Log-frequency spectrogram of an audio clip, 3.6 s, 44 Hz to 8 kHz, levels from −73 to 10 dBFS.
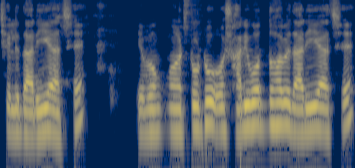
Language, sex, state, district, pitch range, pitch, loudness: Bengali, male, West Bengal, Dakshin Dinajpur, 135-165 Hz, 145 Hz, -15 LUFS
